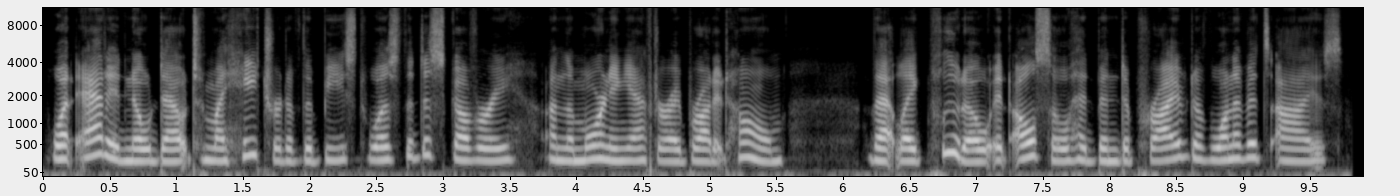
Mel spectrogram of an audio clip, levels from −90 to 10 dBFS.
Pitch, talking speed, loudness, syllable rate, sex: 220 Hz, 205 wpm, -18 LUFS, 5.2 syllables/s, female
